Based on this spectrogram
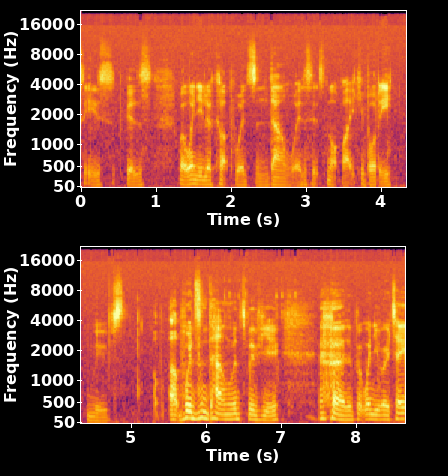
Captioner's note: he snickers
